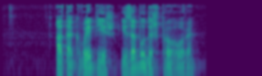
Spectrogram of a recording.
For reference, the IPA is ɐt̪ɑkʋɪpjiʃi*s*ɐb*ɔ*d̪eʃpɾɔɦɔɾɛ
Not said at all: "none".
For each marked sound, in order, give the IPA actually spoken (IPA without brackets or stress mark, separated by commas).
z, u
